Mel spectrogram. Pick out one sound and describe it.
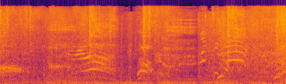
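An axe whooshes through the air and thuds against a creature.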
